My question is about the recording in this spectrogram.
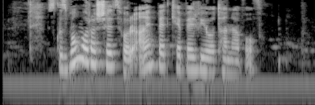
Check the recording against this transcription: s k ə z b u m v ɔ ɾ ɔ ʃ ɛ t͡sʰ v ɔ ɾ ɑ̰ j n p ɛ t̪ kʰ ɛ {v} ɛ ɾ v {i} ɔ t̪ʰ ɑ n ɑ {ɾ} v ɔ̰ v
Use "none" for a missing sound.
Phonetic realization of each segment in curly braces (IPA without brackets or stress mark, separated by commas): b, i, none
